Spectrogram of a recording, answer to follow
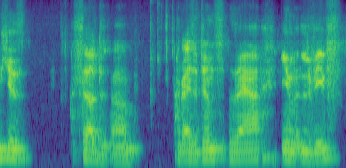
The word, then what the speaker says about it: Lviv: third residence there in Lviv. I think this is how it is pronounced in English. It's also Lviv in Ukrainian, Lvov in Russian.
